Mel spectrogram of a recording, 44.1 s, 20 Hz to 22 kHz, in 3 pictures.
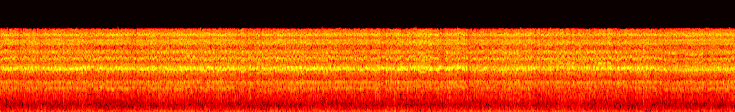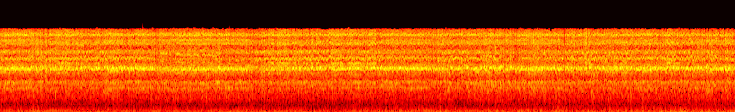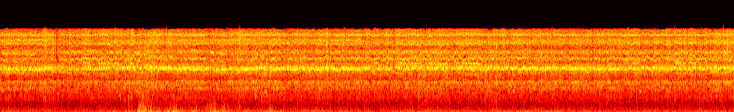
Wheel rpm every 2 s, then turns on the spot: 230, 230, 230, 230, 230, 220, 220, 230, 220, 220, 210, 230, 230, 220, 230, 210, 220, 230, 220, 220, 230, 220.
none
